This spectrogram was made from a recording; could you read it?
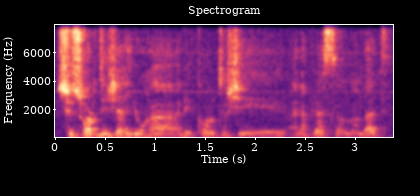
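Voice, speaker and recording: A man organizing a literary festival, speaking in a slow, halting way. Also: on the high side, huge pitch swings, creaky, warm tone, a little hiss or hum. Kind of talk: interview answers. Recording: roomy, distant from mic.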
